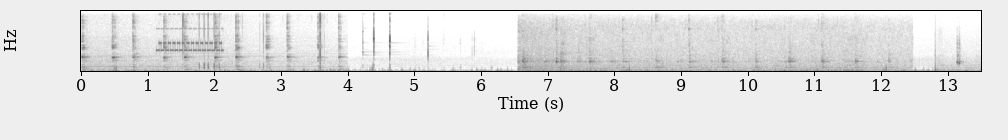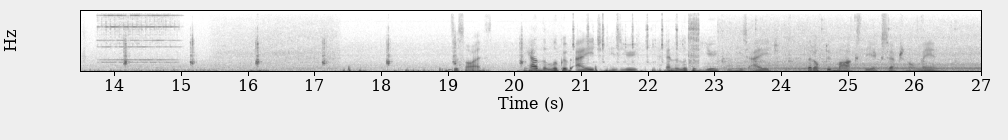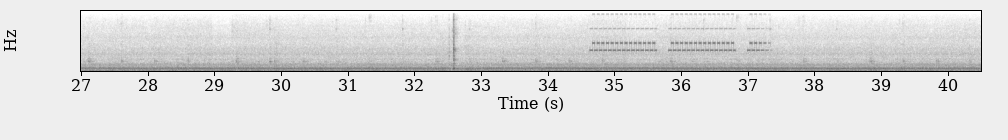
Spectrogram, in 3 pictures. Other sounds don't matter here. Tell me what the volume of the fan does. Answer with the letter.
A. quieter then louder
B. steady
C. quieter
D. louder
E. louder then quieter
D.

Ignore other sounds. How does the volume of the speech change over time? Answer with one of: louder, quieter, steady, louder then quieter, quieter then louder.
steady.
